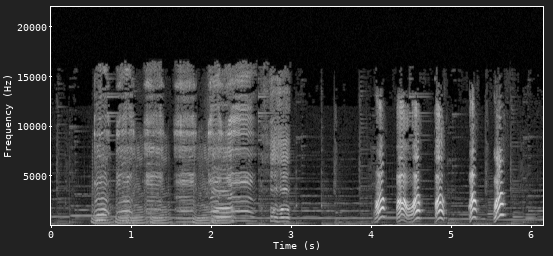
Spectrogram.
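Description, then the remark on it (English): A person imitates a puppy's yapping with a string of short, high barks, first in a few longer groups and then in rapid, evenly spaced yips, fairly loud over a soft musical background. “I thought I heard a puppy yapping. No, that was me.”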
